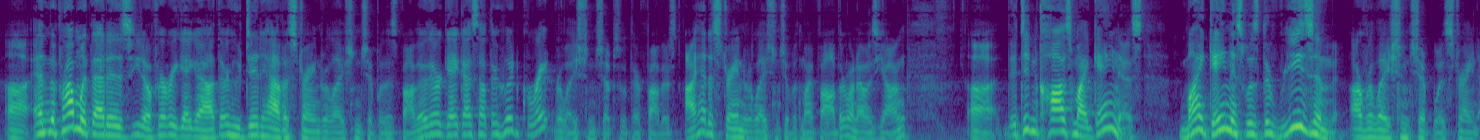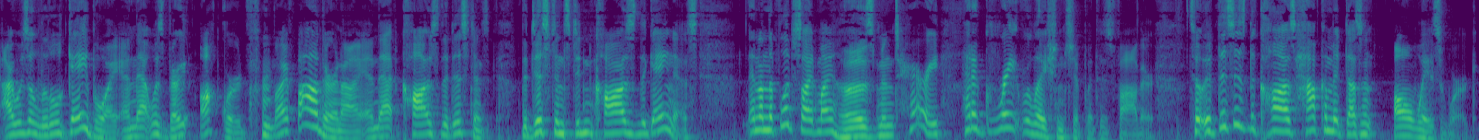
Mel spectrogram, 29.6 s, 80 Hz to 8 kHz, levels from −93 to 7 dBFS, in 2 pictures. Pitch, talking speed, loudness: 155 Hz, 240 wpm, -26 LUFS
